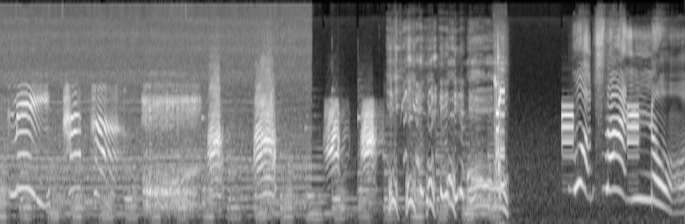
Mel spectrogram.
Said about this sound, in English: Here is Mrs. Duck.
